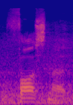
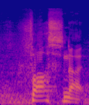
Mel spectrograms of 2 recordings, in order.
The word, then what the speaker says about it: Fastnacht: How do we pronounce it? Fastnacht. Fastnacht.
